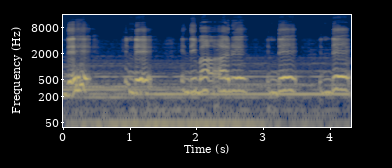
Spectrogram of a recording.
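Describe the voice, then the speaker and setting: A terrified passenger played by a storyteller in an audio horror tale. The voice jumps high and loud, pleading in panic and repeating denials over clear background music. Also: flat delivery, slow pace. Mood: panicked denial. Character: Lenny, terrified overtime worker trapped in a car.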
